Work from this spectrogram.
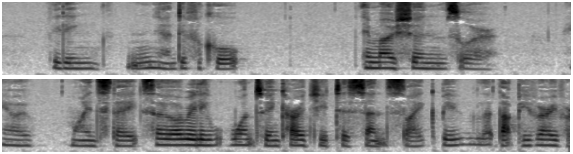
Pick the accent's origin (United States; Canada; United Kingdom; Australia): United Kingdom; moved away; some of the things happening in my home country.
